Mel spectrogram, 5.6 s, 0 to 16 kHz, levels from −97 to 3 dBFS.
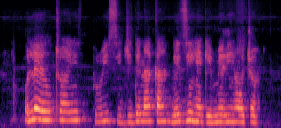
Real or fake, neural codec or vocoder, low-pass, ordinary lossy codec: real; none; 14.4 kHz; Opus, 24 kbps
